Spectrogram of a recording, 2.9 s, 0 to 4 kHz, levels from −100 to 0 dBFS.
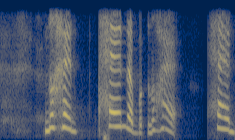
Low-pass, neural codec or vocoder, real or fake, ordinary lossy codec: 3.6 kHz; codec, 16 kHz, 0.8 kbps, ZipCodec; fake; none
